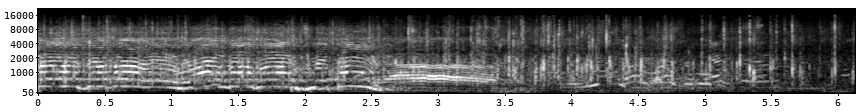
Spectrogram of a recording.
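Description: Speech: voices talking, loudest in the first half, then fainter talk.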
